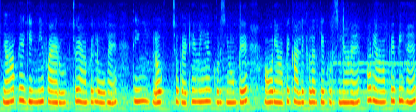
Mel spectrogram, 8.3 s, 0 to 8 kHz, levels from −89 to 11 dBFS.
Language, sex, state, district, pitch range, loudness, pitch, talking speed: Hindi, female, Punjab, Pathankot, 275-300 Hz, -16 LUFS, 285 Hz, 225 wpm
